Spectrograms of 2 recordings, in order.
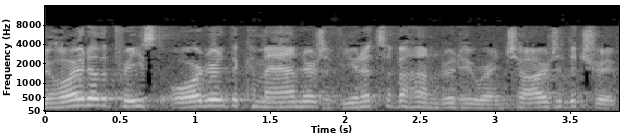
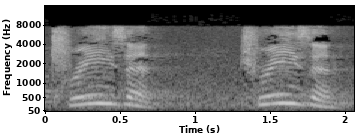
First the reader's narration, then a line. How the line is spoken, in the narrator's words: Athaliah tore her robes and called out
